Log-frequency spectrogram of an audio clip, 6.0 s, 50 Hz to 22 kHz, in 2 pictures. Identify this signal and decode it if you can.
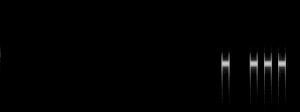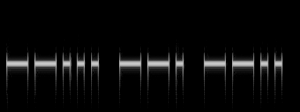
Morse code, heard as a keyed tone, about 17 wpm, 700 Hz. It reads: ES7GZ
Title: DXCC-100 Call Signs - 5 Characters - Repeated 2x - 17wpm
